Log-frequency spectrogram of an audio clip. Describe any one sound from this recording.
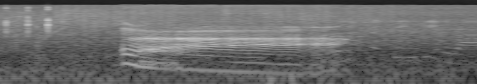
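A huge creature lets out a long, shrill roar.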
